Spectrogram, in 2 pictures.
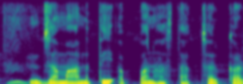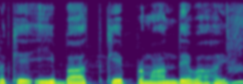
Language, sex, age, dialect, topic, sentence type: Magahi, male, 18-24, Western, banking, statement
